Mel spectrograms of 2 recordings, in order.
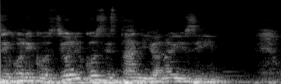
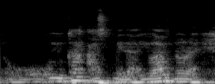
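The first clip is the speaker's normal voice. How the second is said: a hint of a cornered husband, lower and softer; flustered husband; 7 semitones lower, 5 dB quieter than usual. Husband dodging the pastor's question, lightly voiced and defensive. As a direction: duck the question like a guilty man.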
